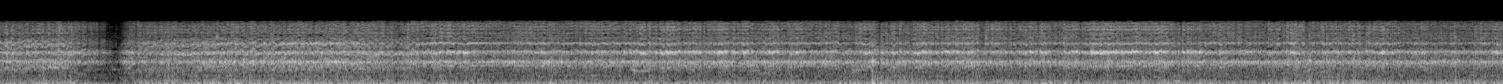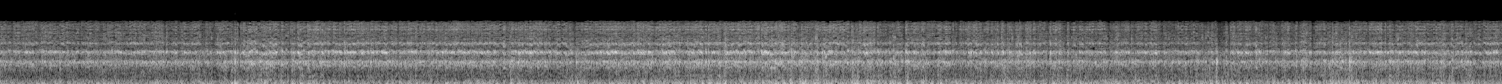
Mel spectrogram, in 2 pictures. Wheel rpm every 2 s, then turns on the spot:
120, 200, 230, 230, 230, 230, 240, 230, 230, 230, 230, 230, 230, 230, 230.
none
